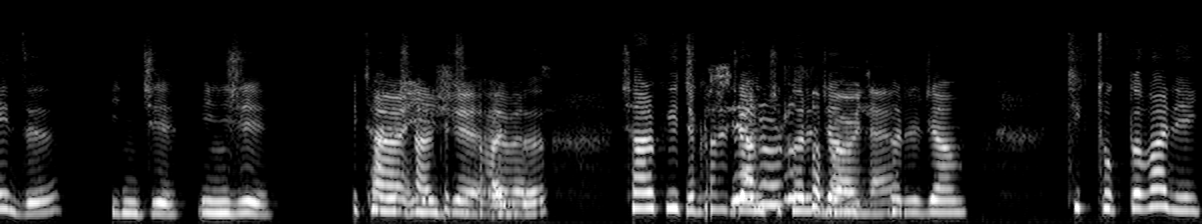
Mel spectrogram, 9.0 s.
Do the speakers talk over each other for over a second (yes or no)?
yes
